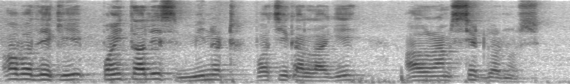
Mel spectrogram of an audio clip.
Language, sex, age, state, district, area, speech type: Nepali, male, 60+, West Bengal, Kalimpong, rural, read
